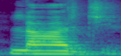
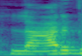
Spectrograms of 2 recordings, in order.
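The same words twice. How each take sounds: First: लार्ज ending in a j sound; correct soft g. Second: लार्ग ending in a hard g; wrong hard g. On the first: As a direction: say large as लार्ज, final g like j. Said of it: "ज का उच्चारण होगा". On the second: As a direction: misread large as लार्ग, "larg". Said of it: "लार्ग नहीं पढ़ेंगे". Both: Shown as a demonstration.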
